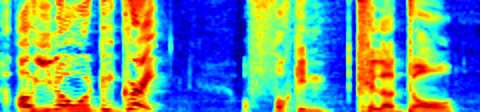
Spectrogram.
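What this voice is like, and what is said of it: Very thick put-on British accent. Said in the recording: “The thickest British accent”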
